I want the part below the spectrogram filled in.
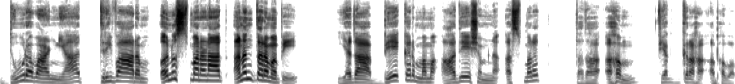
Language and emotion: Sanskrit, angry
